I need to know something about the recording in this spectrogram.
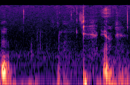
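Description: A short pause in speech: a soft 'hmm' at the start, a faint click, and a quiet 'yeah' near the end.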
